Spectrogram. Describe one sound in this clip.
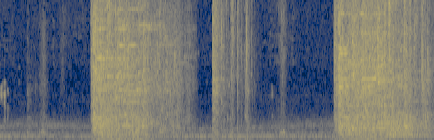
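Glass shatters and breaks apart.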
